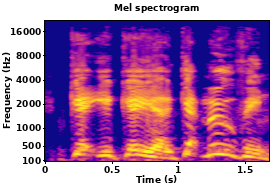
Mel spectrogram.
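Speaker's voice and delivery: very loud, rough, roaring bellow. Reading the story, the narrator voices an orc leader giving orders, bellowing. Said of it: "he bellowed".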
